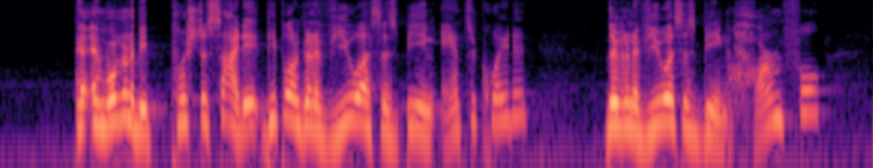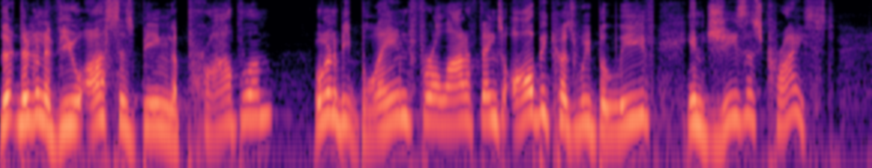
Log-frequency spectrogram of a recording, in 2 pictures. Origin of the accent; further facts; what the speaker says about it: United States; And I'm a pastor from the States.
